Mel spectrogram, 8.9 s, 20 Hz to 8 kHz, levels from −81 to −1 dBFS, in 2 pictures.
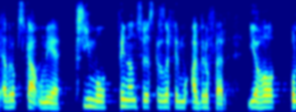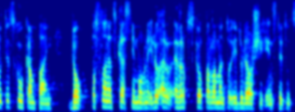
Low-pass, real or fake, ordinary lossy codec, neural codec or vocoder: none; fake; none; codec, 16 kHz, 4 kbps, X-Codec, HuBERT features, trained on general audio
